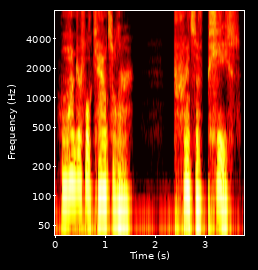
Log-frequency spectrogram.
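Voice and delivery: slow drugged slur; slurred. Acted. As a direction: slur it out slowly, half asleep. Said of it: "Stacy slowly slurred".

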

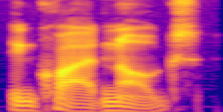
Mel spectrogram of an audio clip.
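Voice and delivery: ordinary delivery

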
